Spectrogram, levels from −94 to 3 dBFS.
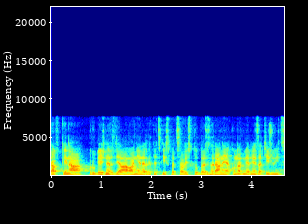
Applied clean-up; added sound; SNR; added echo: neural separator model SepFormer DNS4.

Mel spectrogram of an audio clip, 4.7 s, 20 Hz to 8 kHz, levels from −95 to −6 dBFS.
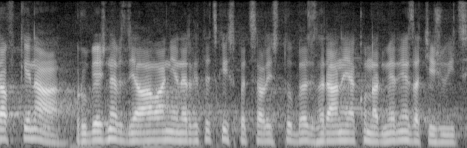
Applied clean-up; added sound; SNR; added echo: none; none; none; none.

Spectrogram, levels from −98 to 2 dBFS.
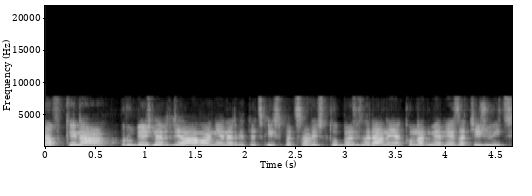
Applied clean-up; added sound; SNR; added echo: neural mask model DeepFilterNet 3.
